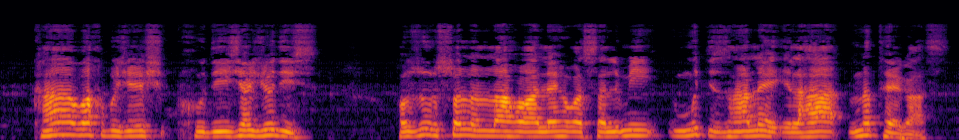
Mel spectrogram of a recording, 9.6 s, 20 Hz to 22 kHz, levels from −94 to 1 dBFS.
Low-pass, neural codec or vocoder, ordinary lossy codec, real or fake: 10.8 kHz; none; MP3, 64 kbps; real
